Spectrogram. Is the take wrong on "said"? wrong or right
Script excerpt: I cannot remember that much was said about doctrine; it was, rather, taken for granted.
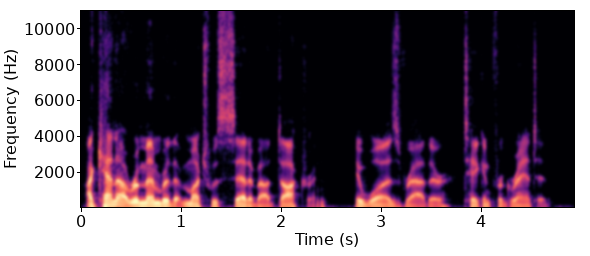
right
